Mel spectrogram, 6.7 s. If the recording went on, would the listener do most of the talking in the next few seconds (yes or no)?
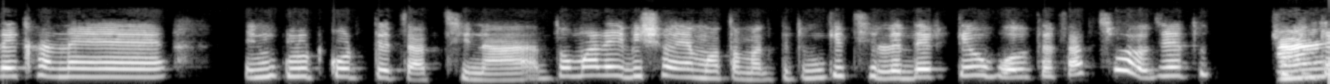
yes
